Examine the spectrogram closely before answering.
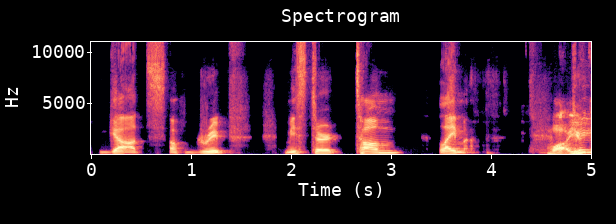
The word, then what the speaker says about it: Lymath: the founder of gods of grip Mr Tom louth what you pronounced it right as well was it good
